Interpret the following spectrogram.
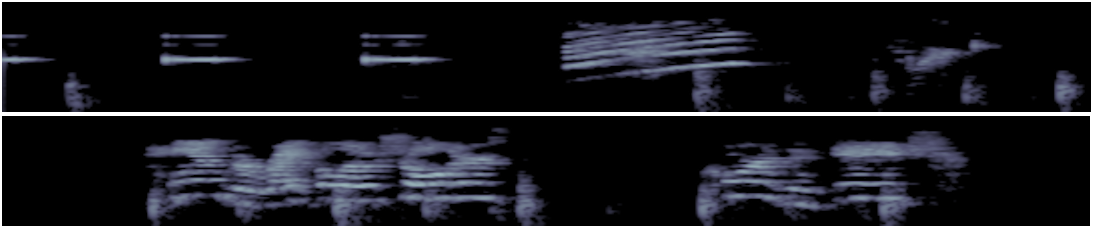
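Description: Workout interval timer beeping three times a second apart, then sounding a longer rising tone about three seconds in, counting down to the start of a work interval. A woman's voice follows in the second half.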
